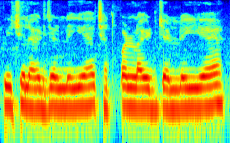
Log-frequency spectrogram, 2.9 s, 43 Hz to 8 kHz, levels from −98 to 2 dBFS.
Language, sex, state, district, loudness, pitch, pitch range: Hindi, male, Uttar Pradesh, Shamli, -12 LUFS, 160 Hz, 155-170 Hz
